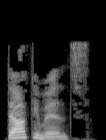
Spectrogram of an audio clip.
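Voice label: "documents", British English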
